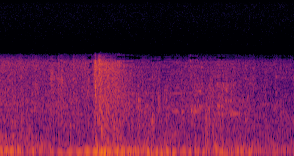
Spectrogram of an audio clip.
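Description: Artillery fire lands in a tank video game, a single heavy boom about a second in that rolls off into a rumbling tail under low background game noise.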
